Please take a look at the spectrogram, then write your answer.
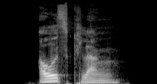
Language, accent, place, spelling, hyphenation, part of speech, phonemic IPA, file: German, Germany, Berlin, Ausklang, Aus‧klang, noun, /ˈaʊ̯sklaŋ/, De-Ausklang.ogg
- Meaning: end, conclusion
